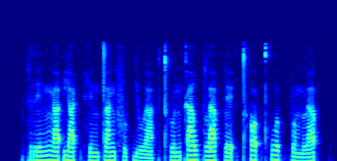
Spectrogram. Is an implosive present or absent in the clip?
absent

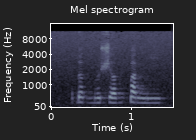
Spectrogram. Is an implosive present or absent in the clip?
present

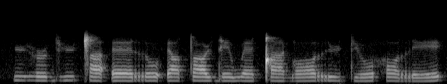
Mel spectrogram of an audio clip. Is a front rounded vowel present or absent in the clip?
present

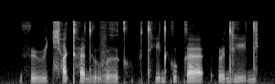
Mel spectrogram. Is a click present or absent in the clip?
absent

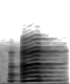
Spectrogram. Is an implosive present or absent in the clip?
absent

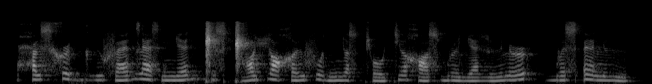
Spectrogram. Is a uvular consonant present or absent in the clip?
present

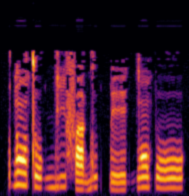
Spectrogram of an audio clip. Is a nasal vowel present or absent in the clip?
present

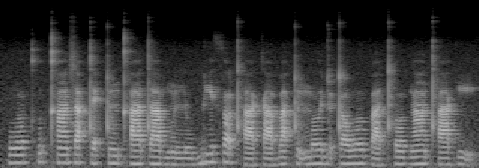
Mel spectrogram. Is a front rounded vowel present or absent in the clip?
absent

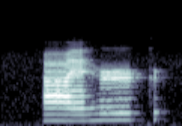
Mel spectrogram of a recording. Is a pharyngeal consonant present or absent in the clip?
present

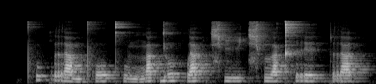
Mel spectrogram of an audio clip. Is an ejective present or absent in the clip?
absent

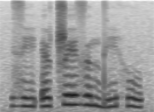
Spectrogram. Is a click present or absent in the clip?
absent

